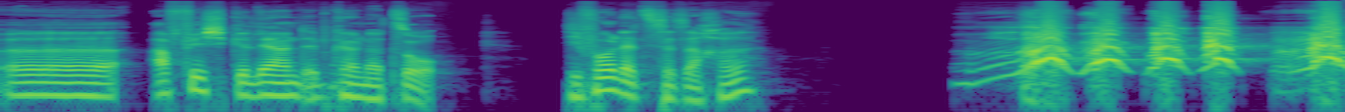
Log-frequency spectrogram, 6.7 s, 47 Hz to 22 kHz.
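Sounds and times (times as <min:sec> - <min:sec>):
speech: 0:00.0 - 0:02.2, 0:02.8 - 0:03.8
person imitating a dog barking with whine and woofs in an animal-guessing game: 0:04.8 - 0:06.7.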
